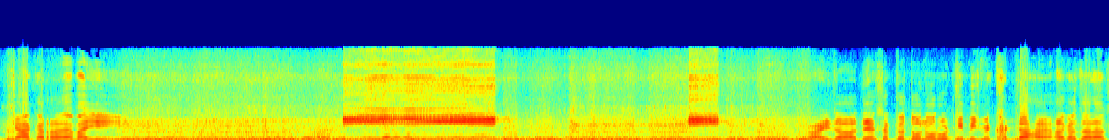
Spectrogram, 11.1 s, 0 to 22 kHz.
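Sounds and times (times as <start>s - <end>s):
wind rumble: 0.0s - 11.0s
motorcycle engine: 0.6s - 8.2s
vehicle horn: 3.4s - 5.1s, 6.8s - 7.4s.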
